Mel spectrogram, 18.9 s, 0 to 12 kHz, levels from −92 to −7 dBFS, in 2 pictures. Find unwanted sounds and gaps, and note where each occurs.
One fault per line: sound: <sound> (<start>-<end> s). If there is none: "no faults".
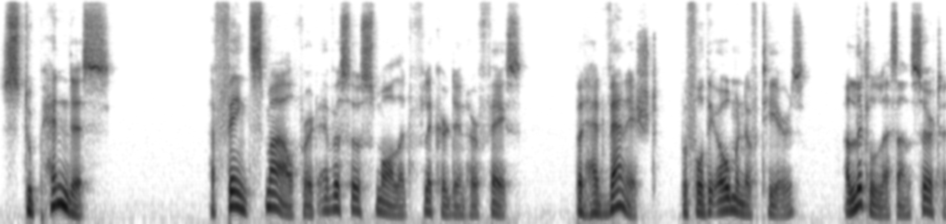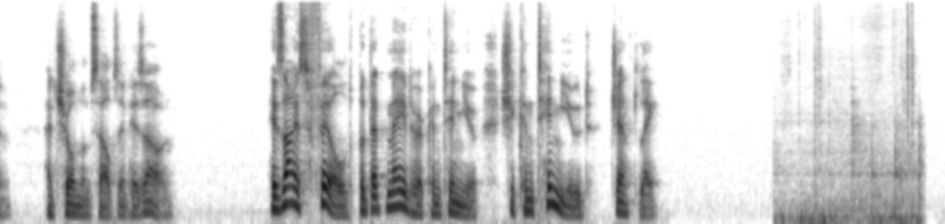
sound: tap (17.2-18.7 s)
